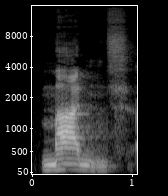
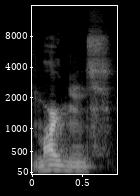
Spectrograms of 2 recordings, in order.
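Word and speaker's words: Marden's: haba lobster lobster lobster Madden's or Martens Martens um it's spelled ma rden apostrophe s it's it's a retail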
